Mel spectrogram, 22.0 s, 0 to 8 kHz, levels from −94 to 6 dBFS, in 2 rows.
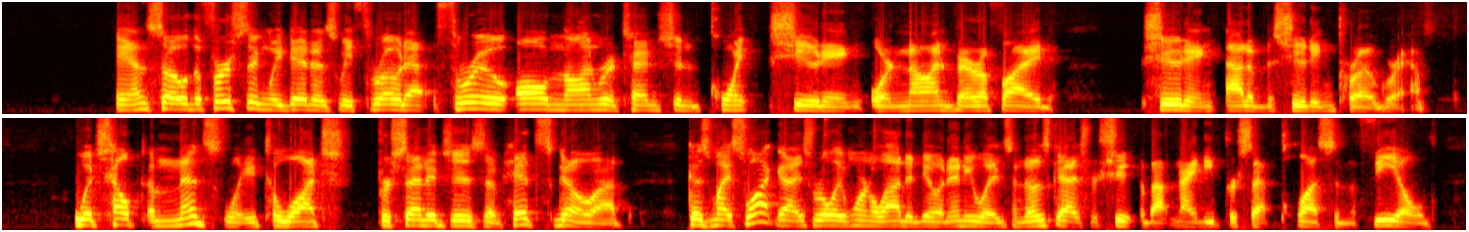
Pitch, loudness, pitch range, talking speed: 130 Hz, -19 LUFS, 120-145 Hz, 155 wpm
